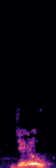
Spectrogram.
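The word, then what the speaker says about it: Jehú: ¿Cómo se dice Jehu en español? Ehu, yo quiero decir Ehu. Ehu. – Jehu. – Ehu, ok.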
